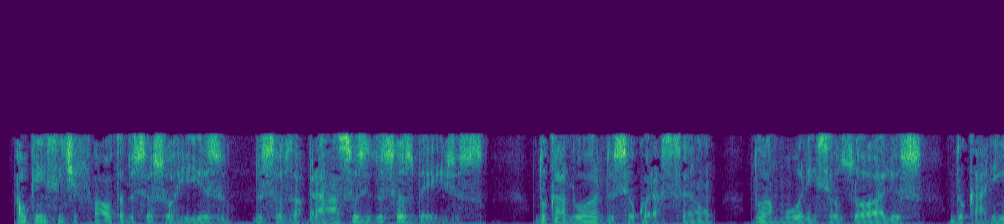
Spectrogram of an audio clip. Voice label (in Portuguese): VOCE CHEGOU, Só Voz, masc; Telemensagens; Telemensagens 2017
